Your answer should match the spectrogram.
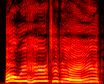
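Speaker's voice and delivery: high, slow ceremonial drawl; mock priest, drawn out and high-pitched; priest impression. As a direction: intone it like a wedding priest. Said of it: "you see the priest say".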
